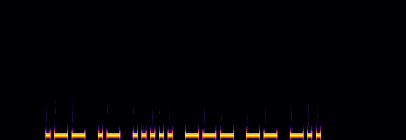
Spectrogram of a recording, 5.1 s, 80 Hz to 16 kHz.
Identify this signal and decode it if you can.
Morse code, heard as a keyed tone, about 22 wpm, 700 Hz. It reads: WA5OMD
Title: USA Call Signs - 3x Character Spacing - 22wpm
